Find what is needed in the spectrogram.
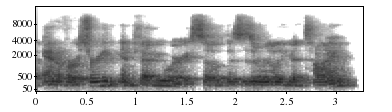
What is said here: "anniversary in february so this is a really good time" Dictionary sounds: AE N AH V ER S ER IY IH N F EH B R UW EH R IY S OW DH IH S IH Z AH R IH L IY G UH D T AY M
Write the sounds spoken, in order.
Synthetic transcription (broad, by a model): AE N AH V ER S ER IY IH N F EH B R UW EH R IY S OW DH IH S IH Z AH R IH L IY G UH D T AY M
